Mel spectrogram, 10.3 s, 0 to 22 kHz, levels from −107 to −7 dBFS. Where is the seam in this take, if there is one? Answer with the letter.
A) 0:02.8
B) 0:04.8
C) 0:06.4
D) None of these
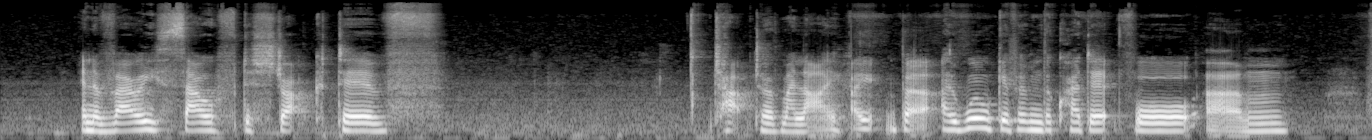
C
